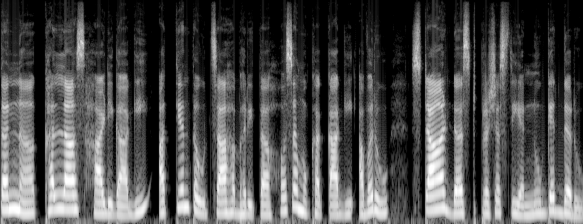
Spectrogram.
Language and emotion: Kannada, neutral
